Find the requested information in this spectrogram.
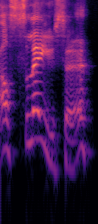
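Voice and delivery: fake English accent. Would-be robber disguising himself to the clerk, fake English accent. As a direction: put on a hammy English accent. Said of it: "a fucking English accent".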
